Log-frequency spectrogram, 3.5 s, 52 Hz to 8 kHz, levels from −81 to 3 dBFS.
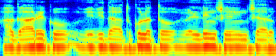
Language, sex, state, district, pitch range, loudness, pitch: Telugu, male, Telangana, Adilabad, 120-125 Hz, -19 LUFS, 120 Hz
